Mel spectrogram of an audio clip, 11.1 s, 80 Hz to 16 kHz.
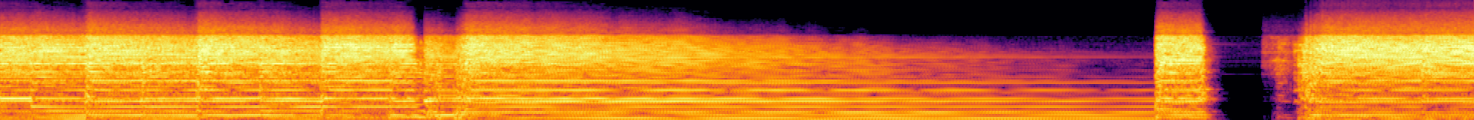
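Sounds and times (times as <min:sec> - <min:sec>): distorted electric guitar chord: 0:00.0 - 0:11.0.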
